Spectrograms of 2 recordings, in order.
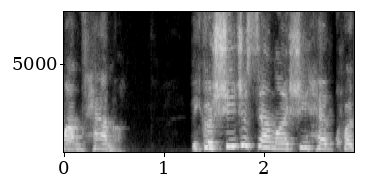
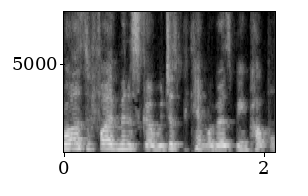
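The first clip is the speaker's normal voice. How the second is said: ordinary talk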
